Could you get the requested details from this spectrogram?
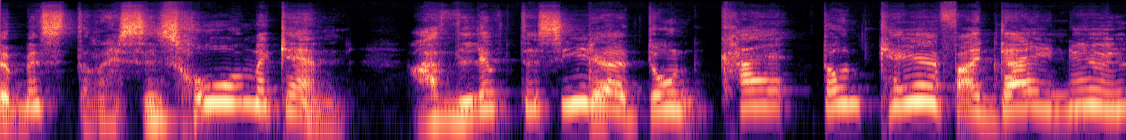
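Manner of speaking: put-on Scottish accent, very high and rising, brimming with joy. Reading Fiers greeting his mistress's return: joyful, in Scottish accent as Fiers.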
